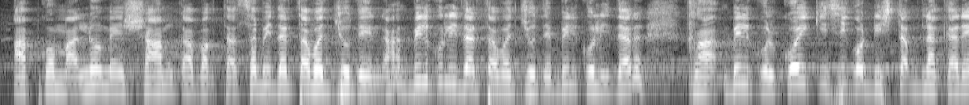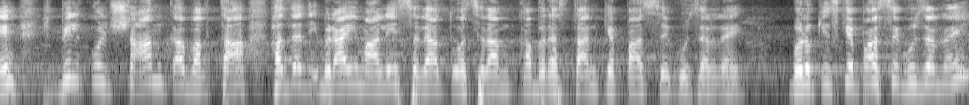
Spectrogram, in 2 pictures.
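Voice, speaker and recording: A man's voice: sits high, fairly bright tone. A man preaching an emotional sermon in a sing-song, chanting style, calling on the crowd to answer him. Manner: calls on the crowd to repeat after him. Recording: long hall reverb.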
